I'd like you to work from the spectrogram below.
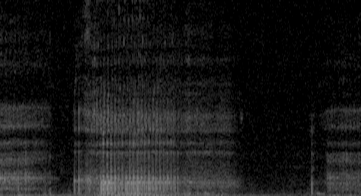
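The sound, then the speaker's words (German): Heavy snoring from a sleeping man with a thick neck: a long, rasping breath that swells and slowly fades, then a shorter breath near the end. No voices are heard. “Lächerlich, dieses Schnarchen.”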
